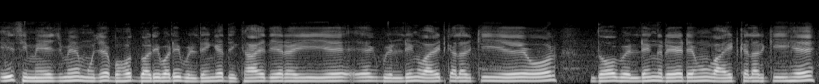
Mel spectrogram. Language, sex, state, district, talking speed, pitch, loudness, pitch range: Hindi, male, Chhattisgarh, Korba, 190 wpm, 165 Hz, -14 LUFS, 160-170 Hz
